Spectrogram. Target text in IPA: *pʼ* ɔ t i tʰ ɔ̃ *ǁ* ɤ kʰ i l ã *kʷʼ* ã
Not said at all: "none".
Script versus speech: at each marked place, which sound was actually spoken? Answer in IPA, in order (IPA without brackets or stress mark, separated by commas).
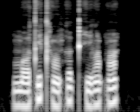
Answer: m, k, qʷ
